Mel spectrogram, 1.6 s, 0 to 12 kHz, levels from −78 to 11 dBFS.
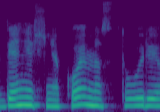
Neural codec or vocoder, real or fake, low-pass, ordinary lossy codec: codec, 44.1 kHz, 7.8 kbps, DAC; fake; 10.8 kHz; Opus, 24 kbps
